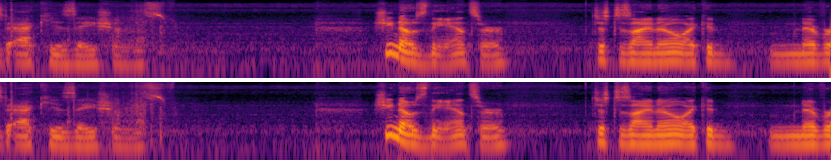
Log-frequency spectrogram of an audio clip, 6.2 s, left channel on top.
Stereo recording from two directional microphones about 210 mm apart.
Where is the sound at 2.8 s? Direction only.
45° right (ahead or behind).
